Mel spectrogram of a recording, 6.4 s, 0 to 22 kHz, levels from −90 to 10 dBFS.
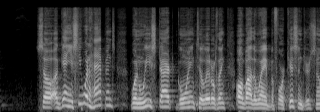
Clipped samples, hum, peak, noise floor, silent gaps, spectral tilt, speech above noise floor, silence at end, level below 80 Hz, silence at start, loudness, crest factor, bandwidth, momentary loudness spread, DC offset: under 0.1%; none; 0 dBFS; -69 dBFS; none; -5 dB/octave; 52 dB; 0 s; -64 dBFS; 0.75 s; -16 LUFS; 16 dB; 17 kHz; 9 LU; under 0.1%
